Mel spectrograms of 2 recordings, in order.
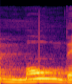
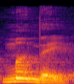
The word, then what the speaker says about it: Monday: um mande precisão aqui não é Monday Ok não é monde é mamãe mandei Ok estou mandei Então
